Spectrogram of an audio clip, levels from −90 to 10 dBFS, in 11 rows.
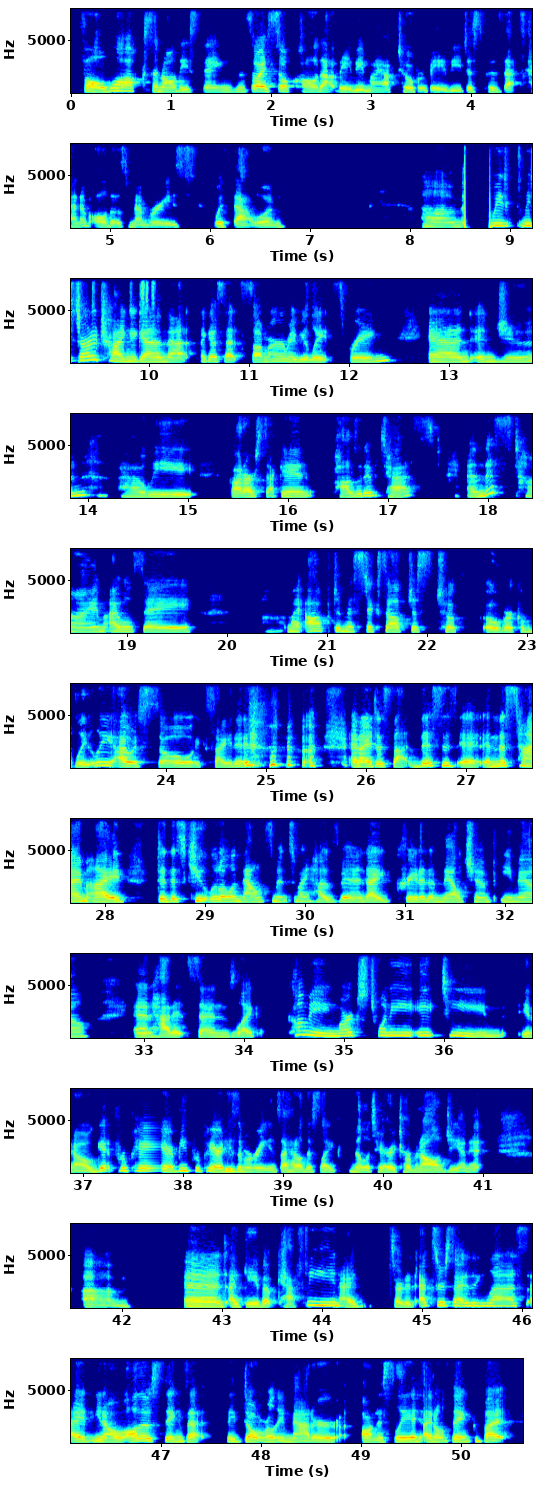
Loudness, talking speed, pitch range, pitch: -28 LUFS, 170 wpm, 190-255 Hz, 205 Hz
